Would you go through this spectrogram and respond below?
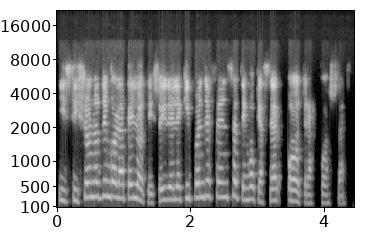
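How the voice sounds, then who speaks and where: A woman's voice: fairly high pitch, brisk, a little mellow, no room sound, dull audio. A middle-aged woman with a Rioplatense Argentine accent lecturing to students in a didactic, emphatic way, checking they follow with short questions. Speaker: physical education lecturer.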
